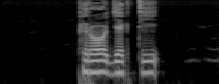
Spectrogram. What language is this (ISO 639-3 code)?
orm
